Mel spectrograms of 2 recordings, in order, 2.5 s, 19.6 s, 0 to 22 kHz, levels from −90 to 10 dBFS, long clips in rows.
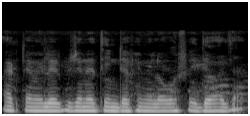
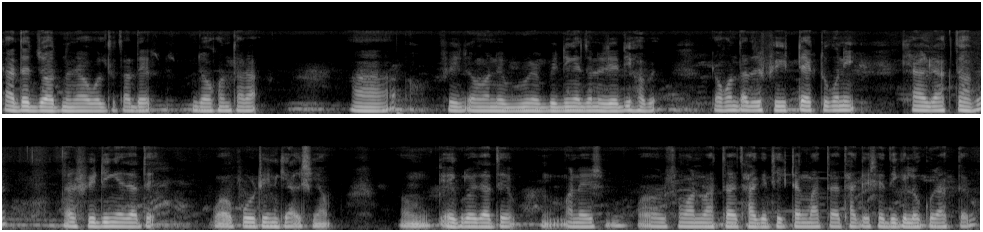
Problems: none marked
